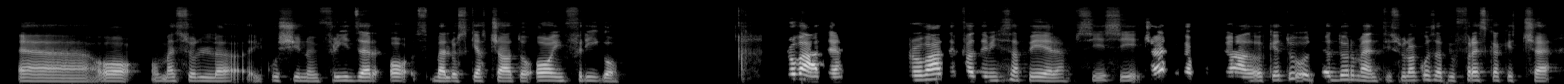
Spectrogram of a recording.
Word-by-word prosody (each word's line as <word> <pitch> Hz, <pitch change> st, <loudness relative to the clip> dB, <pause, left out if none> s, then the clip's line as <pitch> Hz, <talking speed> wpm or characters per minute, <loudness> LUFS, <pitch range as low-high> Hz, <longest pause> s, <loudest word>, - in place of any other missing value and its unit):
ehm, 150 Hz, -2 st, -3 dB
ho 160 Hz, -, +1 dB
ho -, -, -11 dB
messo 165 Hz, +2 st, -6 dB
il 160 Hz, -2 st, -3 dB
il -, -, -17 dB
cuscino 175 Hz, -2 st, -6 dB
in 155 Hz, -, -9 dB
freezer 175 Hz, -1 st, -1 dB
o 175 Hz, -1 st, +1 dB
s -, -, -16 dB
bello 160 Hz, -1 st, +2 dB
schiacciato 160 Hz, -1 st, -1 dB
o 185 Hz, 0 st, +6 dB
in 175 Hz, -1 st, -4 dB
frigo. 175 Hz, +1 st, -6 dB, 1.7 s
Provate, 185 Hz, -7 st, +8 dB, 0.6 s
provate 210 Hz, +2 st, +5 dB
e -, -, -18 dB
fatemi 190 Hz, -3 st, -2 dB
sapere. 180 Hz, -5 st, -3 dB
Sì, 100 Hz, -9 st, -12 dB
sì 180 Hz, -, -8 dB
certo 370 Hz, +5 st, +2 dB
che -, -, -1 dB
ha -, -, -2 dB
funzionato, 185 Hz, -3 st, +1 dB
perché 205 Hz, +3 st, -5 dB
tu 440 Hz, -, -1 dB
ti 190 Hz, -, -3 dB
addormenti 190 Hz, -3 st, -1 dB
sulla 185 Hz, +1 st, -3 dB
cosa 200 Hz, -2 st, -3 dB
più 180 Hz, -1 st, -10 dB
fresca 195 Hz, 0 st, -2 dB
che 190 Hz, -1 st, -12 dB
c'è, 160 Hz, -4 st, -2 dB
180 Hz, 140 wpm, -23 LUFS, 165-195 Hz, 1.7 s, Provate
